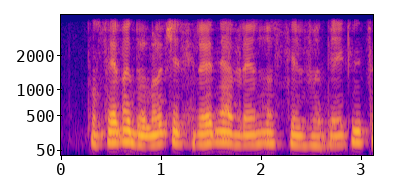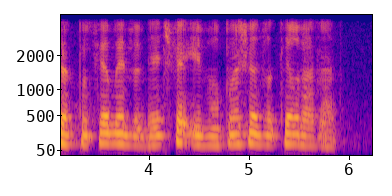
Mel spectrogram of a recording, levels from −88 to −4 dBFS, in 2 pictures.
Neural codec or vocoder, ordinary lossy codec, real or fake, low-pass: codec, 44.1 kHz, 1.7 kbps, Pupu-Codec; none; fake; 3.6 kHz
